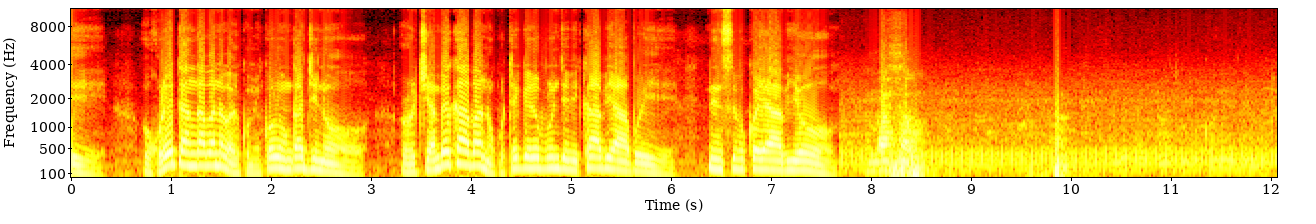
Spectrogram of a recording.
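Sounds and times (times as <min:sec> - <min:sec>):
engine droning: 0:07.7 - 0:12.0
faint background voices: 0:07.8 - 0:12.0.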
